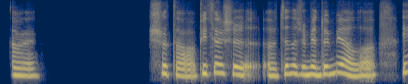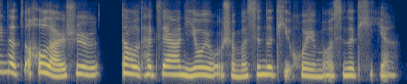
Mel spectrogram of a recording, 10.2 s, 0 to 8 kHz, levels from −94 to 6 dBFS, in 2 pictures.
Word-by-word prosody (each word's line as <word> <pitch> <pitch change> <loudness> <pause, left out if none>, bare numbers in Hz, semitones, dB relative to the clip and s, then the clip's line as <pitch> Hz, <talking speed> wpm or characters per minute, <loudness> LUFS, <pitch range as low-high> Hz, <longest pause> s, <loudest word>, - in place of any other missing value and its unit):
对。 210 -2 -2 1.4
是 270 - 0
的。 205 -3 -1
毕 270 +6 +1
竟 285 +3 0
是， 270 - 0
呃， 210 - -1
真 260 +6 -1
的 265 - +2
是 240 -1 0
面 235 -1 +3
对 250 +2 +2
面 280 +2 +1
了， 210 +3 0 0.3
诶， 300 +1 -1
那 310 -3 +3 0.2
后 310 -1 +3
来 195 -6 +5
是 235 0 0 0.3
到 275 -3 +2
了 240 - +4
他 245 +3 0
家， 240 0 +1
你 220 -4 +2
又 230 +2 +3
有 230 +2 +1
什 205 -3 -3
么 190 +1 0
新 240 +4 0
的 240 0 +3
体 230 0 -7
会 205 -3 -2
吗？ 195 +3 -2
新 215 +1 -3
的 215 - +2
体 220 +2 -13
验？ 225 -2 -5
230 Hz, 220 characters per minute, -19 LUFS, 210-255 Hz, 1.4 s, 来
